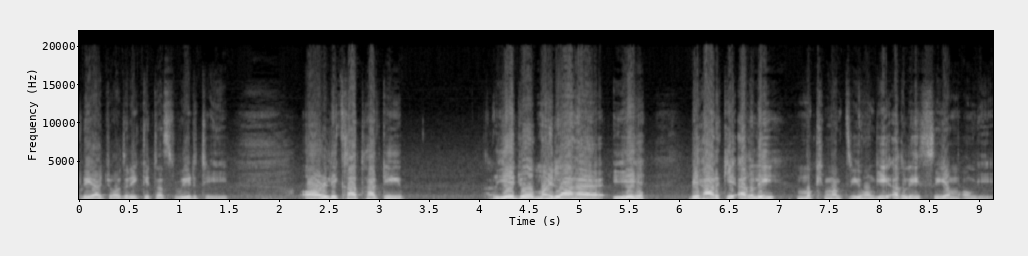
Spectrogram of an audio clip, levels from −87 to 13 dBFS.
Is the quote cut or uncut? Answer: uncut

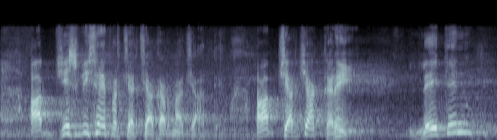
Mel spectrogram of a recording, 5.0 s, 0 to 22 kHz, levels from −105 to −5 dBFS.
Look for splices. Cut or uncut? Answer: uncut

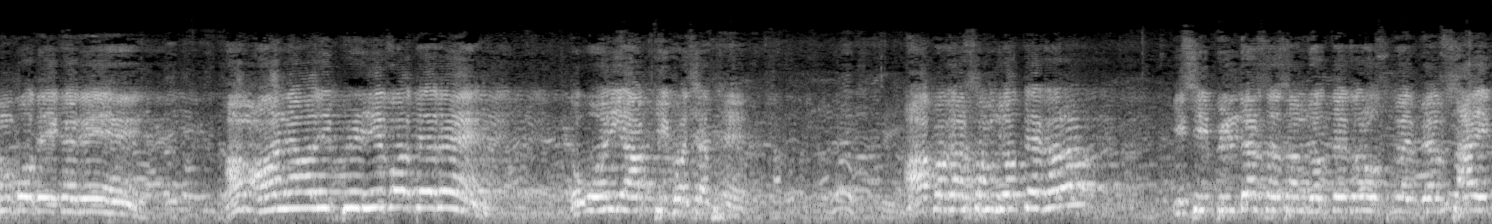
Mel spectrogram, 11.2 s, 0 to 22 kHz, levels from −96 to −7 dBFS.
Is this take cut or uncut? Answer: uncut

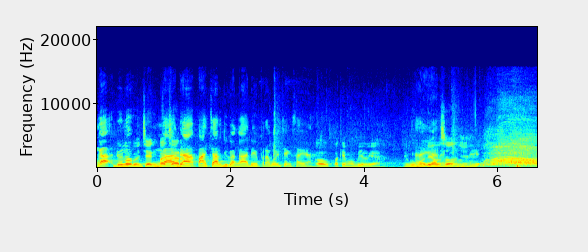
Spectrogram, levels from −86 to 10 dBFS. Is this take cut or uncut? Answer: uncut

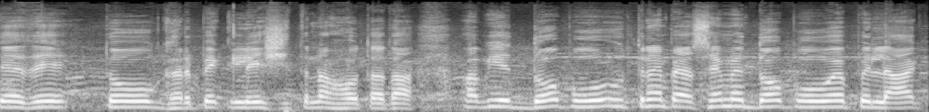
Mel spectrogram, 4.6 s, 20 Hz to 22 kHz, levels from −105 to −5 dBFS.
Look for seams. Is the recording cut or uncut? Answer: uncut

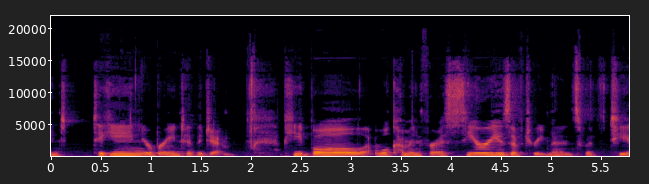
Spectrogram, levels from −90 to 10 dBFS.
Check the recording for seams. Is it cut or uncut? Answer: cut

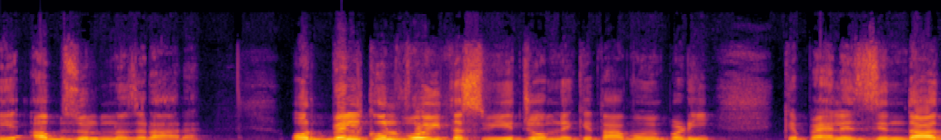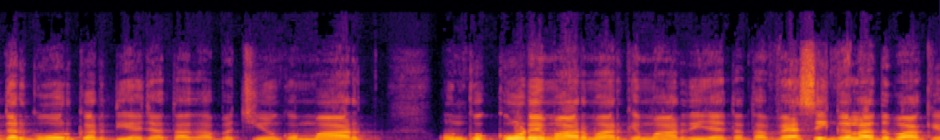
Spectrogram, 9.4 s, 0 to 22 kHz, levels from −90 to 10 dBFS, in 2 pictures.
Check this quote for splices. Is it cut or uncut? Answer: uncut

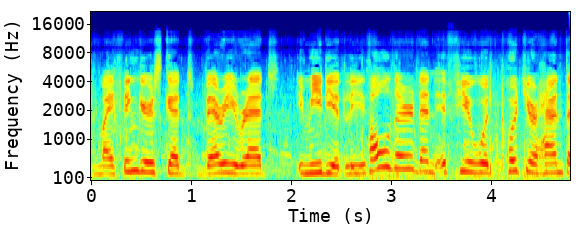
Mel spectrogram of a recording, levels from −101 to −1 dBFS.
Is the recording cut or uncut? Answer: cut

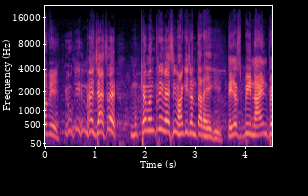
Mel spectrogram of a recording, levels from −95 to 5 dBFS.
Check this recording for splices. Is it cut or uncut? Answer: cut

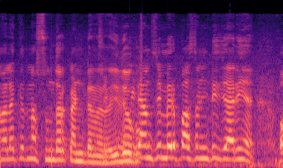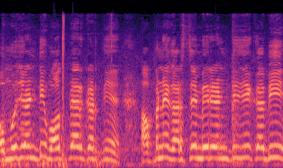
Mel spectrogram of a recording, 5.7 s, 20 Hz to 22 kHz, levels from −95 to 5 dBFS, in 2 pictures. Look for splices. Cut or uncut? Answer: cut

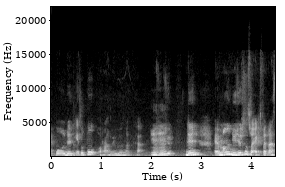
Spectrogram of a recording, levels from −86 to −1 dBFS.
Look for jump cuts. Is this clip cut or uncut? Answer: uncut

